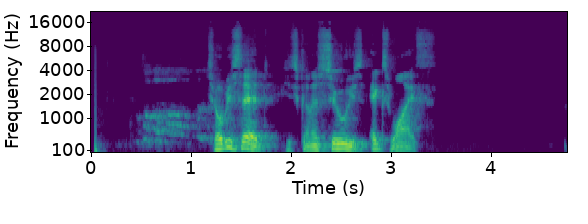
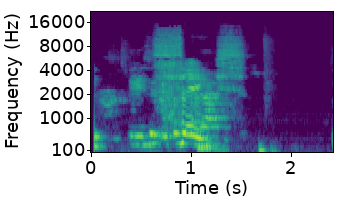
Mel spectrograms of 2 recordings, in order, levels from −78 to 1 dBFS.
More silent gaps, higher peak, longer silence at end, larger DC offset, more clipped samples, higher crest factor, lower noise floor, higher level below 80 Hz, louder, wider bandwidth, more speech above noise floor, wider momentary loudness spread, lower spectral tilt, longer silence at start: neither; about the same, 0 dBFS vs -2 dBFS; first, 1.45 s vs 0.6 s; neither; neither; about the same, 20 dB vs 16 dB; first, -82 dBFS vs -59 dBFS; second, -52 dBFS vs -46 dBFS; second, -19 LUFS vs -16 LUFS; about the same, 14 kHz vs 15 kHz; first, 63 dB vs 42 dB; first, 23 LU vs 18 LU; first, -6 dB/octave vs -3.5 dB/octave; about the same, 0.05 s vs 0 s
